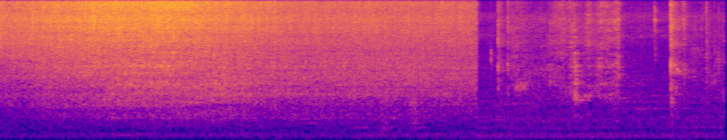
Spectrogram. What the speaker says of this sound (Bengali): গরম জল করে রেখেছিলাম, গরম জলটা দিয়ে দেবো।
